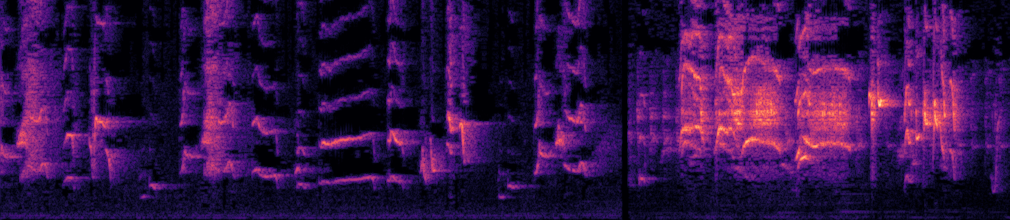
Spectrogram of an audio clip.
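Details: White-rumped shama song used as a master recording for contest birds: short whistled phrases with upslurred and downslurred notes repeated in quick succession, then a dense burst of bright chattering and trills.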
